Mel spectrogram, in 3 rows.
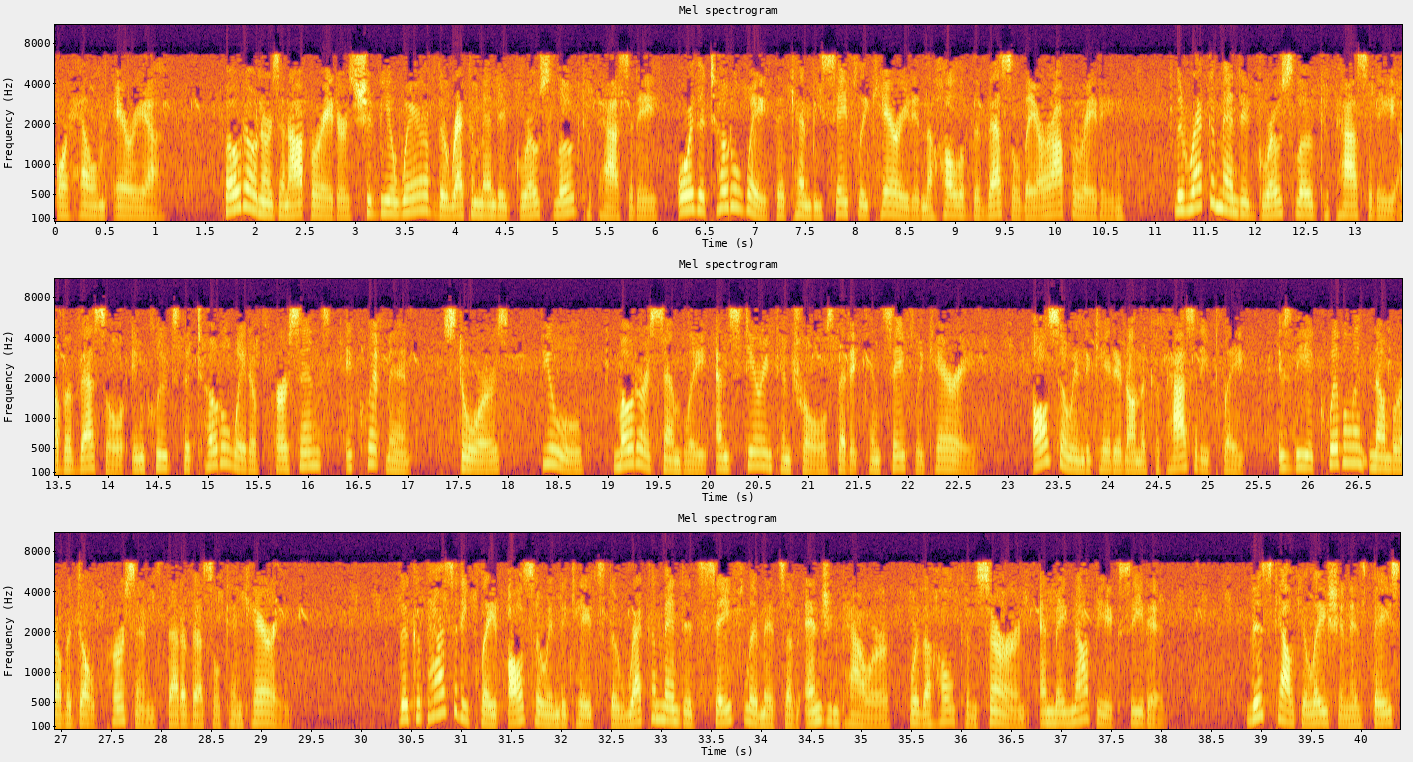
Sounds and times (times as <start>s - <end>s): Speech: 0.0s - 29.4s, 30.4s - 38.1s, 38.9s - 40.3s.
